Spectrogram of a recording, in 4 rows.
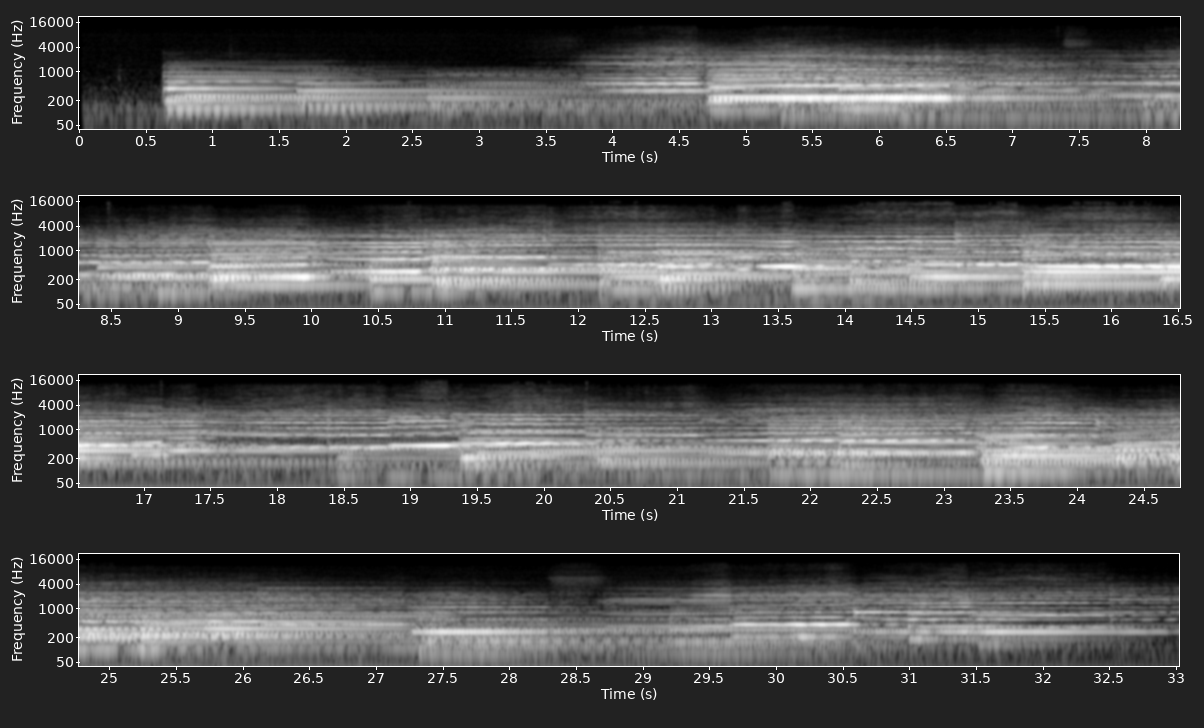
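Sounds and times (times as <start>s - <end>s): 
viola playing an elegy: 3.7s - 33.0s.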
